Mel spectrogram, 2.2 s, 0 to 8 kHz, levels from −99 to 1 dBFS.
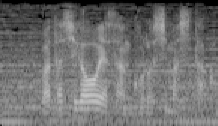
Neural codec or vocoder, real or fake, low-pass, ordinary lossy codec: none; real; 7.2 kHz; none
